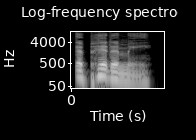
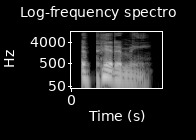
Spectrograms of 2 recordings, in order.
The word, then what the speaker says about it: epitome: catch 22 next is epitome and this noun has four syllables and the stress is on that second syllable epitome this is a word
